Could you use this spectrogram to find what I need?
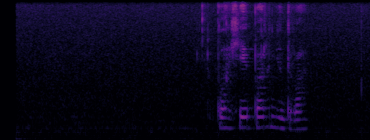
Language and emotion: Russian, neutral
